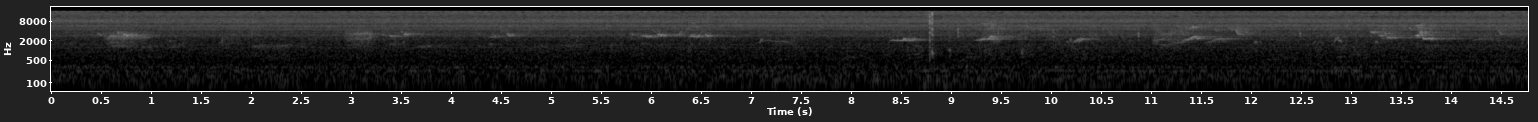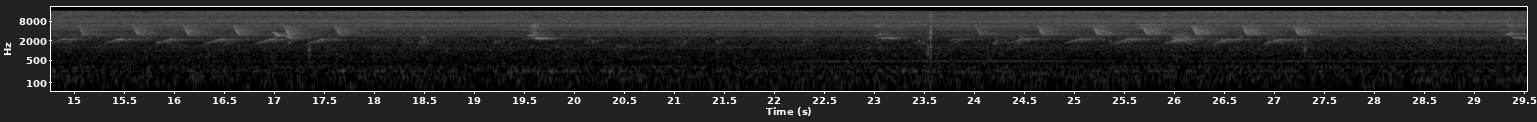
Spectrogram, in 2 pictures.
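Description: Birds calling over a steady outdoor background hum: short high chirps scattered throughout, and twice a run of six or seven quick repeated whistled notes, about two a second.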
